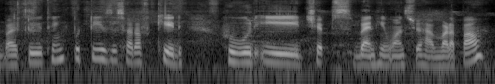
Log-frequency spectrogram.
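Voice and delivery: ordinary delivery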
